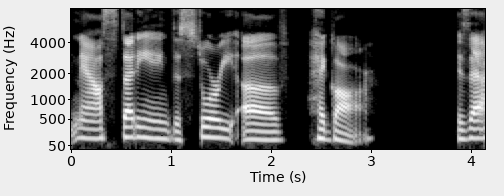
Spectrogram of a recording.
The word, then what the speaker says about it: Hagar: I am right now studying the story of Hagar. Is that how I say it properly? Hagar.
